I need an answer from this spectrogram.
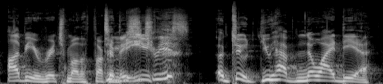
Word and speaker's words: Demetrious: Demetrious? Dude, you have no idea. No idea. It'd be like Demetrius, Demetriasa. Like, it's fucking crazy.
